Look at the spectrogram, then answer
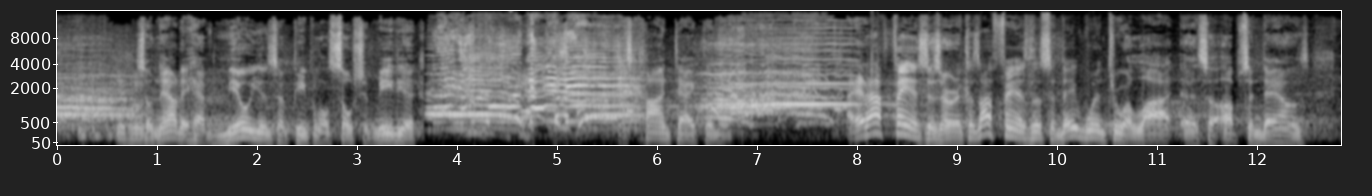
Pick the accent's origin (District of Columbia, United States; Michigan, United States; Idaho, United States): District of Columbia, United States; Washington; A kid growing up in Washington, D.C., and with his dad going to a summer job and saying, Dad, I wonder what it's like to meet the president and go in the White House.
